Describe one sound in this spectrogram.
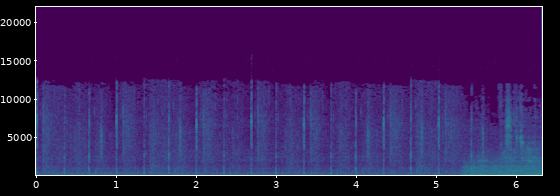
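Footsteps tap steadily on stone in a large echoing hall.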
